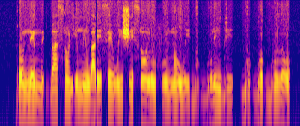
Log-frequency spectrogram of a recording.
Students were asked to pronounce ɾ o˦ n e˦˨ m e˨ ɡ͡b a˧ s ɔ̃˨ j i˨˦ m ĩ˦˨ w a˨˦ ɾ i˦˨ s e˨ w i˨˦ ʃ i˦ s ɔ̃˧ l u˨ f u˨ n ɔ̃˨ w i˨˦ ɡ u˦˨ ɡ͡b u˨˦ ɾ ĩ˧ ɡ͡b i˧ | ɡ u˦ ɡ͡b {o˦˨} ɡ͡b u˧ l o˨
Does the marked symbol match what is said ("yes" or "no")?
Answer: no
